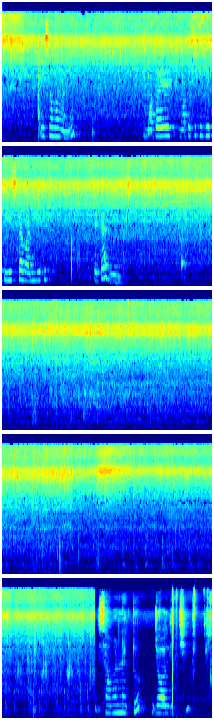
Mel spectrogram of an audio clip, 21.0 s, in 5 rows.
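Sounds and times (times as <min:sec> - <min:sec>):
spices sizzling in oil: 0:00.0 - 0:18.7
spatula knocking on pan: 0:14.9 - 0:18.7.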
